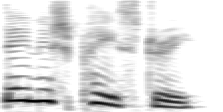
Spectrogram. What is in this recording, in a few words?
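"danish pastry", British English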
